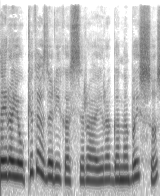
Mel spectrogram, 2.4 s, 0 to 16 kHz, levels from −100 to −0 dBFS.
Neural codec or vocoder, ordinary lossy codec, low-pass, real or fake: none; MP3, 96 kbps; 14.4 kHz; real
